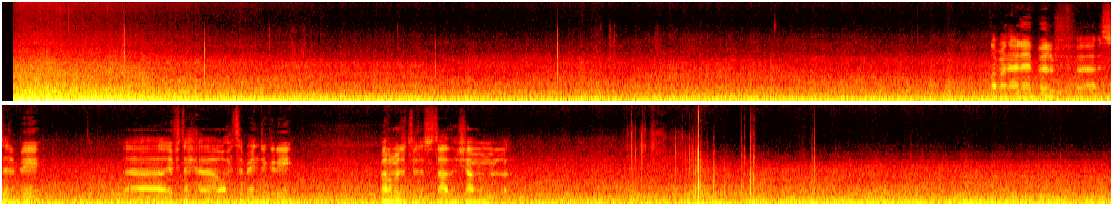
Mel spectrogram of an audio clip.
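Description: A car engine hums steadily while driving, loudest at first and then settling.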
